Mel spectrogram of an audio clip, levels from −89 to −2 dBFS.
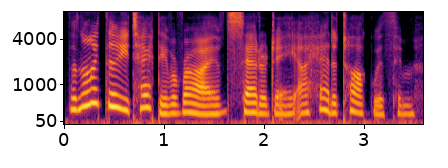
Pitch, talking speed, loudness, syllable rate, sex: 235 Hz, 200 wpm, -17 LUFS, 5.6 syllables/s, female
